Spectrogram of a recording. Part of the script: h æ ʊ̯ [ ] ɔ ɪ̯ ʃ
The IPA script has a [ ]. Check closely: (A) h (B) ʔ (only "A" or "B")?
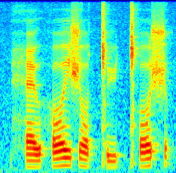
A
